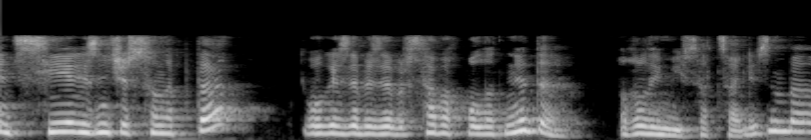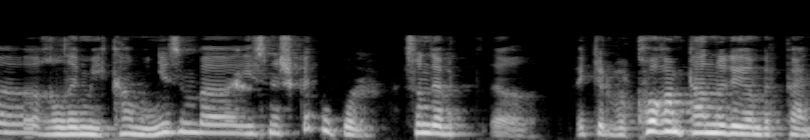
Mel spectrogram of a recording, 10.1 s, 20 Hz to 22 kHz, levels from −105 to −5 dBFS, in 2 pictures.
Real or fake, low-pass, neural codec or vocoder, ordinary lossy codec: real; none; none; none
